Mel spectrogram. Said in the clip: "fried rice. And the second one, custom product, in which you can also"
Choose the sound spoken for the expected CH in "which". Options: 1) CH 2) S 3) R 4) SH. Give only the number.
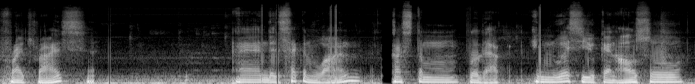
2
